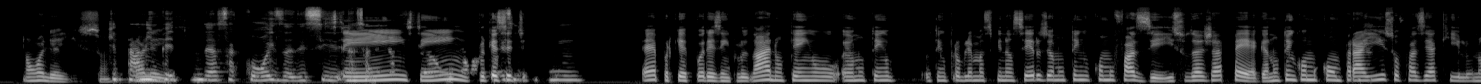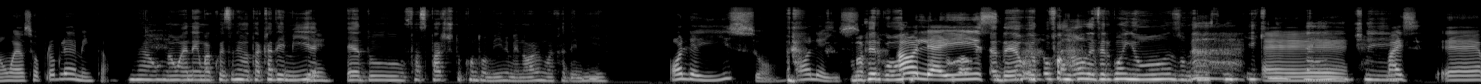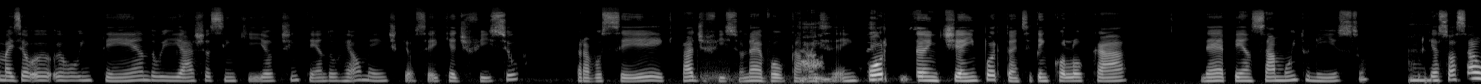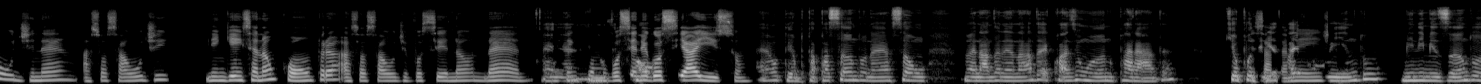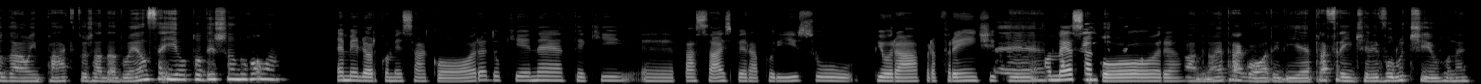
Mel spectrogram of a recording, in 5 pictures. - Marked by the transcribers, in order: static; tapping; distorted speech; chuckle
- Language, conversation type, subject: Portuguese, advice, Qual é a sua dificuldade para dar o primeiro passo rumo a uma meta importante?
